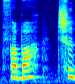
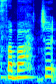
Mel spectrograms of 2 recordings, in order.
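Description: First: The ending starts with a voiceless ç sound. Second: The ending starts with a voiced c sound. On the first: The speaker calls it right. "Sabahçı diyorum ben buna. C harfi Ç'ye dönüşmüş" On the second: The speaker calls it wrong. "sabahçı şeklinde ifade etmem doğru olmaz"

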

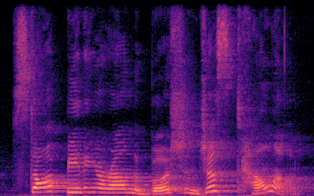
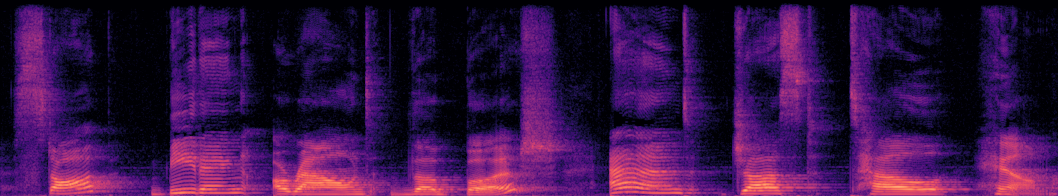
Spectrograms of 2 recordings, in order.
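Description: First: The words are said fast and run together. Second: The words are said slowly and clearly. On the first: "And this sounded like" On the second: "here's the expression that I said very slowly"

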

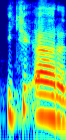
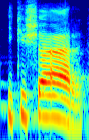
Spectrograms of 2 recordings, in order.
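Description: First: The ending follows directly with no sh sound. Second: An sh sound comes before the ending. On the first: The speaker calls it wrong. "2'er demiyorum" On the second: The speaker calls it right.

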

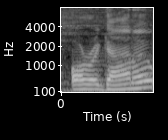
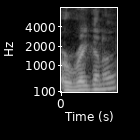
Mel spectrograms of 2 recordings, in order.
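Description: First: It is said in a non-American way. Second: It is said in an American way.

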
